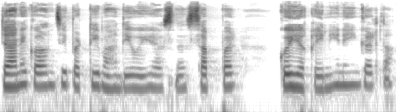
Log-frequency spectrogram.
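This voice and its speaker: A woman voicing an anxious, lovesick young wife with a soft, pleading way of speaking. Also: medium pitch, level tone, natural voice. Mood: upset.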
